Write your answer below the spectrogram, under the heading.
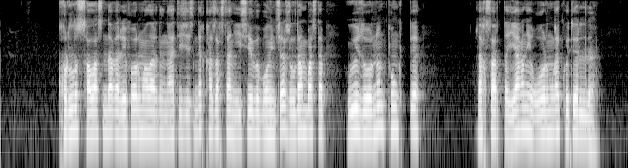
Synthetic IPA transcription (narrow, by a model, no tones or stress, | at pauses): qʰʊɾəlˠəsːɑlˠɑsənd̪ɑʁəɾe̞fo̞rmɑlˠɑɾd̪əɴnæt̪ijʒe̞sɪnd̪e̞qʰɑzɑqst̪ɑne̞se̞bɪbo̞jənʃɑʒəlˠd̪ɑnbɑst̪ɑp̚ | wɵzwo̞ɾənənpʰuŋkt̪ːe | ʒɑqsɑɾt̪ːəjɑʁnijwo̞ɾəɴʁɑkʲʰɵt̪e̞ɾɪld̪ɪ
